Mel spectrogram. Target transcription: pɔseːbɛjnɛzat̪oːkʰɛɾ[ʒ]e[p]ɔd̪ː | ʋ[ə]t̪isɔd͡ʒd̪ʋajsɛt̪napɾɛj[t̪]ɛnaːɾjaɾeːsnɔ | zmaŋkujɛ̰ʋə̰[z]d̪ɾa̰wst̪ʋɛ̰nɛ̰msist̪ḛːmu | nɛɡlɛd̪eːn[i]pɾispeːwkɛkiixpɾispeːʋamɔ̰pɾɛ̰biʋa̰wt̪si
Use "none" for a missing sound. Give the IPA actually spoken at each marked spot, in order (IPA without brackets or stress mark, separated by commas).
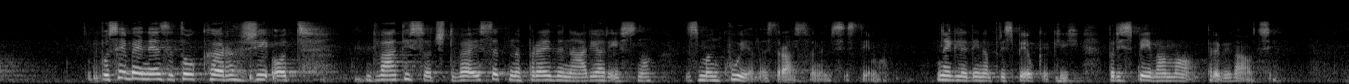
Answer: ʒ, ʔ, a, d̪, z, a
